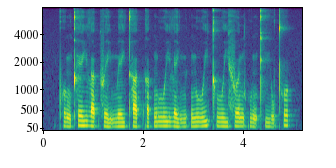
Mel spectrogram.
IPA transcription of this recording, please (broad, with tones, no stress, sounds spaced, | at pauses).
pʰ ʊ˨˩ ŋ t̪ʰ e˥ j l ɐ˨ t̚ f e˨˩ j m e˨ j t̪ʰ ɐ˧ t̚ k ɐ˨˥ k̚ m uː˧ j l e˨˩ j n̪ ɪ˨ k̚ n̪ uː˨˥ j kʰ uː˨ j f ɵ˧ n kʷ ɪ˨˩ ŋ kʰ iː˨˩ w t̪ʰ ʊ˥ k̚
